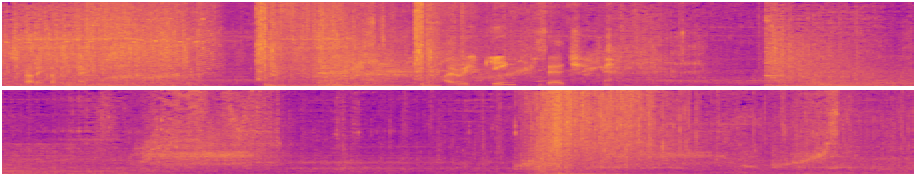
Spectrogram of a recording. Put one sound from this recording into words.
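A young man talks to a microphone with animation.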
